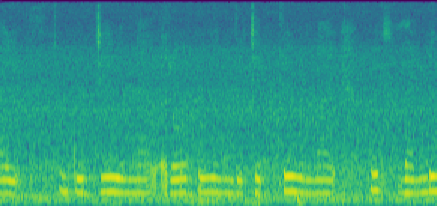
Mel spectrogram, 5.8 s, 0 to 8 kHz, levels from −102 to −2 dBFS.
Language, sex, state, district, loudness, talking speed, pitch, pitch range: Telugu, female, Andhra Pradesh, Sri Satya Sai, -15 LUFS, 80 wpm, 200 Hz, 195-210 Hz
